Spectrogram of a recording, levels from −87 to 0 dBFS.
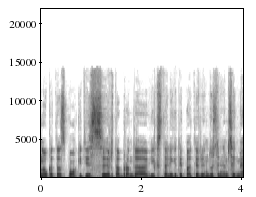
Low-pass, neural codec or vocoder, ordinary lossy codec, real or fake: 14.4 kHz; vocoder, 44.1 kHz, 128 mel bands, Pupu-Vocoder; MP3, 96 kbps; fake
